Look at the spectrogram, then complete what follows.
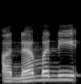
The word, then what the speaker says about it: anemone: got a say in me many an enemy anemone anima and me many and Jesus and me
